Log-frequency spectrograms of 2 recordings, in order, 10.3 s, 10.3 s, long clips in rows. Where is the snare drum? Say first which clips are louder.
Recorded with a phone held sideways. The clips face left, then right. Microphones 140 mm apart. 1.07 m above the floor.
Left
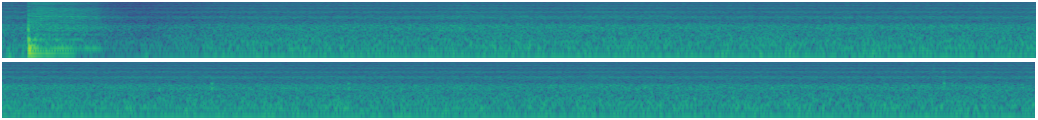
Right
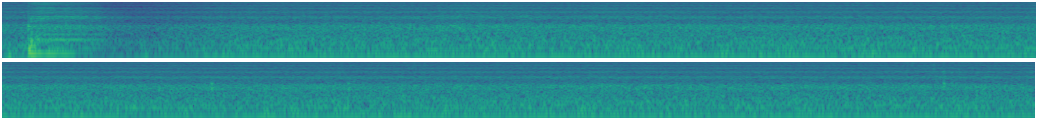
Left 6 dB; 85° left, 6 m.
